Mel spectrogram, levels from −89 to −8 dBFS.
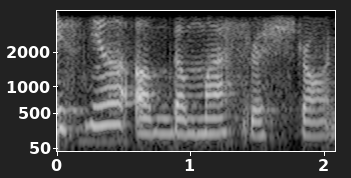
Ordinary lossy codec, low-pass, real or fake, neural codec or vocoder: none; 3.6 kHz; fake; vocoder, 44.1 kHz, 128 mel bands every 512 samples, BigVGAN v2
